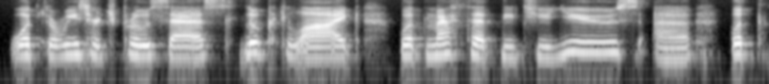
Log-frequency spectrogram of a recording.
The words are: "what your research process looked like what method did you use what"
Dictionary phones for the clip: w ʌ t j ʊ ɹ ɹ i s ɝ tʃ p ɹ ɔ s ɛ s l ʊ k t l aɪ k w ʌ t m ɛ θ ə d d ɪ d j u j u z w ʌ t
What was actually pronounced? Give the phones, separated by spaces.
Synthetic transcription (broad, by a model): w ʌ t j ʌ ɹ ɹ i s ɝ tʃ p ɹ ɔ s ɛ s l ʊ k t l aɪ k w ʌ t m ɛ θ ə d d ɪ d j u j u z w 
